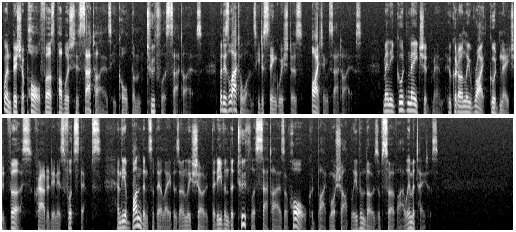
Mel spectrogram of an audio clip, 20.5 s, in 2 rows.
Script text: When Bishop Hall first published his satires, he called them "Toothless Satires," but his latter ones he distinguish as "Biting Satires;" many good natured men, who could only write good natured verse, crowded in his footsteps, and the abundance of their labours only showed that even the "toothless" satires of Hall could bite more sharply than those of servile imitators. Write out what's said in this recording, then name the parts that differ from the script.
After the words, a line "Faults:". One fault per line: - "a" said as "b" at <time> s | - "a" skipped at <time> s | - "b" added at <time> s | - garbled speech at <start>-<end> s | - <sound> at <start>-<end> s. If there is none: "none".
When Bishop Hall first published his satires, he called them "Toothless Satires," but his latter ones he distinguished as "Biting Satires;" many good natured men, who could only write good natured verse, crowded in his footsteps, and the abundance of their labours only showed that even the "toothless" satires of Hall could bite more sharply than those of servile imitators.
Faults:
- "distinguish" said as "distinguished" at 5.1 s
